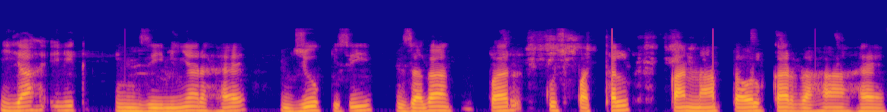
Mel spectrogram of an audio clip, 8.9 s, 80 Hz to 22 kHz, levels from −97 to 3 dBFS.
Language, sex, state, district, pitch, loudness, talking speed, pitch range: Hindi, male, Bihar, Gopalganj, 135 Hz, -21 LUFS, 110 wpm, 125-145 Hz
